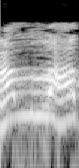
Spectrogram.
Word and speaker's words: আল্লাহ: আল্লাহ পাকের নাম হচ্ছে আল্লাহ আল্লাহ আল্লাহ মুখটা একটু গোল হয়ে যাবে বলেন আল্লাহ আল্লাহ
